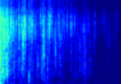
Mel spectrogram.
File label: connect stone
